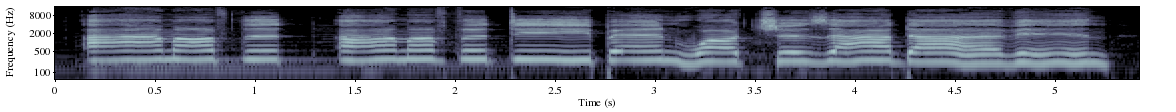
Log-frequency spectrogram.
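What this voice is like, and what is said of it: American singing accent. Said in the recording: “in the American singing accent”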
